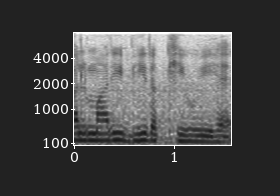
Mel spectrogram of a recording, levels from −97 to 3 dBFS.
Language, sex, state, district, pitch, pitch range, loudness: Hindi, female, Uttar Pradesh, Shamli, 175 Hz, 155-180 Hz, -12 LUFS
